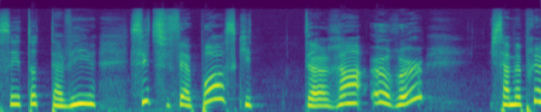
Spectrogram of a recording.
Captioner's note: in french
